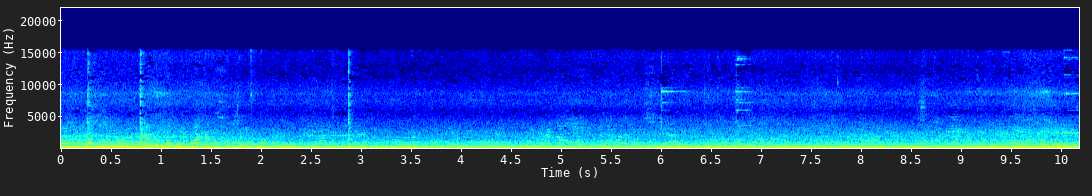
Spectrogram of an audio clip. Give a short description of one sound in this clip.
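A wrench clicks against a motorcycle's metal parts.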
